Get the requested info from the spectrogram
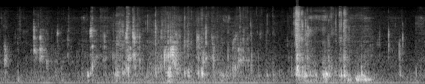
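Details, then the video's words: Three French Bulldogs, Pang, Kun and Ppo, crunch on whole quail that was hand-prepared and dried until crisp, bones included; loud irregular crackling bites and chewing bursts, sharpest near the three-second mark, over a low steady hum. "강아지 먹방 ASMR 통메추리를 건조시켜 바삭하게 먹어봤어요"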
